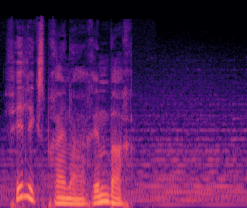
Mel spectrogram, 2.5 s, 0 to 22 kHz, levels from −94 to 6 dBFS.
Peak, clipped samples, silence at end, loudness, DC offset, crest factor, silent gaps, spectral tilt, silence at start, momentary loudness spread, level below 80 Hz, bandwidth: -8 dBFS; under 0.1%; 0 s; -23 LUFS; under 0.1%; 16 dB; none; -6.5 dB/octave; 0 s; 17 LU; -42 dBFS; 15.5 kHz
